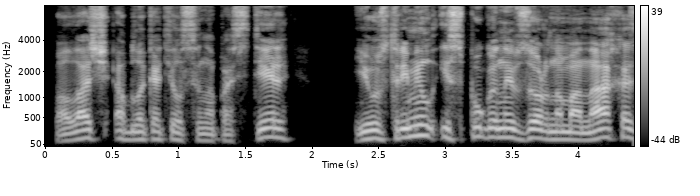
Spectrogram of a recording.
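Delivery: ordinary delivery, nothing marked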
